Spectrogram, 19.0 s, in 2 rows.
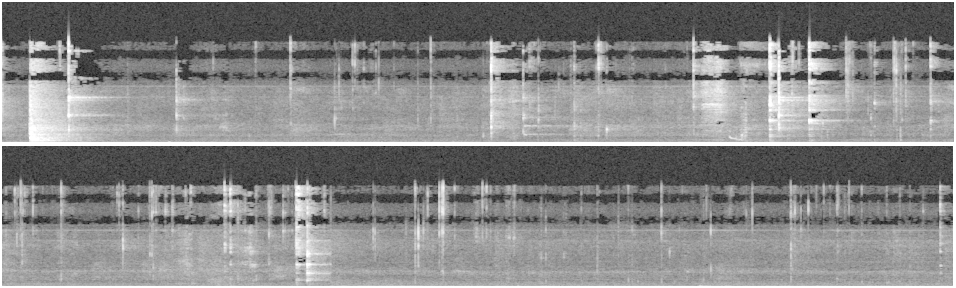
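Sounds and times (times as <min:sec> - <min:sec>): spoons clinking against bowls: 0:06.9 - 0:09.4, 0:11.7 - 0:12.8.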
